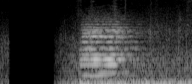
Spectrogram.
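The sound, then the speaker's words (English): A truck idles and rolls slowly around, its deep engine rumble steady, with a short horn toot sounding over it partway through. “There's a truck driving slow around in front of me.”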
